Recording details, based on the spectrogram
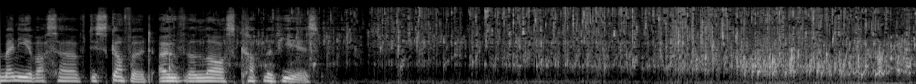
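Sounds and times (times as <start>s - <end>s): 
speech: 0.0s - 3.4s
water trickling from a tap: 2.2s - 9.1s.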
